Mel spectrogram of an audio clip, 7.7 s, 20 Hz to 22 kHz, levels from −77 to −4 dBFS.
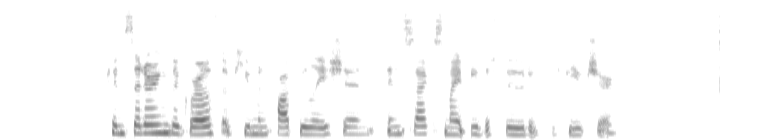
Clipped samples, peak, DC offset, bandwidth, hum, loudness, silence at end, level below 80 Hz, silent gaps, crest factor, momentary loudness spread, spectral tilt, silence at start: under 0.1%; -28 dBFS; under 0.1%; 15.5 kHz; none; -47 LUFS; 1.5 s; under -90 dBFS; none; 20 dB; 15 LU; -3.5 dB/octave; 1.05 s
